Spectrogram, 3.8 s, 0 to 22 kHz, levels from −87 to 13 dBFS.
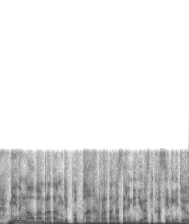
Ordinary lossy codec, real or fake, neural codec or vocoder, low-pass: none; fake; codec, 16 kHz, 6 kbps, DAC; 7.2 kHz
